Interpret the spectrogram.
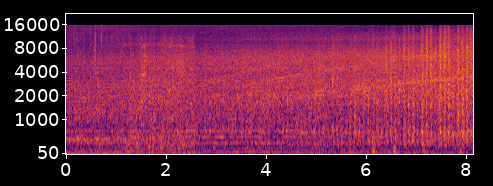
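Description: Train running on the rails: a steady rumble and rattle of railcars, with a couple of heavy knocks about six seconds in.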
